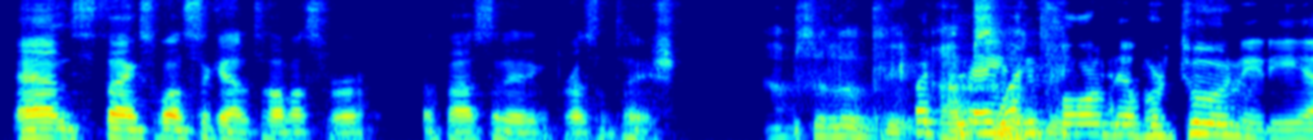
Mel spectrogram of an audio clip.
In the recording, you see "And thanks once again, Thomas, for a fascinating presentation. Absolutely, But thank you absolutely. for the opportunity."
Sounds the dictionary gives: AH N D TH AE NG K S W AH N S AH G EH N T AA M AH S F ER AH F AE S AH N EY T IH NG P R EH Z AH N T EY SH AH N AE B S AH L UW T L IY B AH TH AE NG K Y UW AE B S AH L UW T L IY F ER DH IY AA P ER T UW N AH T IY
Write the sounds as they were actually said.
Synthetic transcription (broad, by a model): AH N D TH AE NG K S W AH N S AH G EH N T AA M AH S F ER AH F AE S AH N EY T IH NG P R EH Z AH N T EY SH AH N AE B S AH L UW T L IY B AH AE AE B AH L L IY F ER DH IY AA P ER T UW N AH T IY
